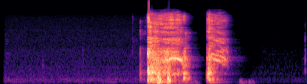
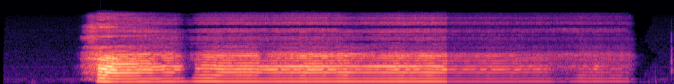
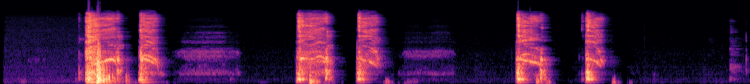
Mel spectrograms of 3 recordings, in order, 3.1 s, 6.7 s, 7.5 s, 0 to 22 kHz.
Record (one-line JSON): {"cough_length": "3.1 s", "cough_amplitude": 32767, "cough_signal_mean_std_ratio": 0.33, "exhalation_length": "6.7 s", "exhalation_amplitude": 25153, "exhalation_signal_mean_std_ratio": 0.58, "three_cough_length": "7.5 s", "three_cough_amplitude": 32768, "three_cough_signal_mean_std_ratio": 0.26, "survey_phase": "beta (2021-08-13 to 2022-03-07)", "age": "18-44", "gender": "Male", "wearing_mask": "No", "symptom_cough_any": true, "symptom_sore_throat": true, "symptom_headache": true, "symptom_onset": "2 days", "smoker_status": "Never smoked", "respiratory_condition_asthma": false, "respiratory_condition_other": false, "recruitment_source": "Test and Trace", "submission_delay": "1 day", "covid_test_result": "Positive", "covid_test_method": "RT-qPCR", "covid_ct_value": 22.4, "covid_ct_gene": "ORF1ab gene"}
